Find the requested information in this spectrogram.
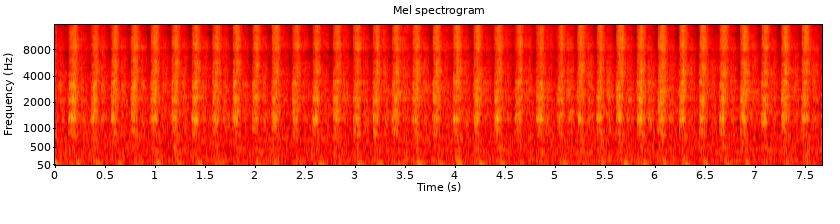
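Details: Rottweiler in labour, delivering puppies, pants in quick, evenly spaced breathy puffs, about two and a half per second, with no other sounds over them.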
